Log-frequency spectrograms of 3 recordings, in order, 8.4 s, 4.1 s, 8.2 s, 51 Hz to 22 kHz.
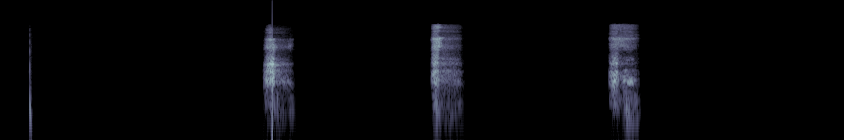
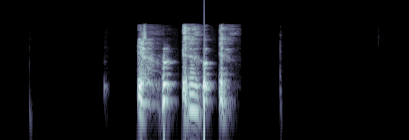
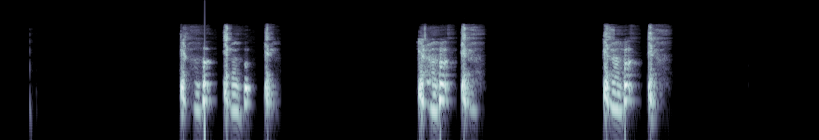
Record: {"exhalation_length": "8.4 s", "exhalation_amplitude": 3931, "exhalation_signal_mean_std_ratio": 0.18, "cough_length": "4.1 s", "cough_amplitude": 27382, "cough_signal_mean_std_ratio": 0.26, "three_cough_length": "8.2 s", "three_cough_amplitude": 32241, "three_cough_signal_mean_std_ratio": 0.28, "survey_phase": "beta (2021-08-13 to 2022-03-07)", "age": "45-64", "gender": "Female", "wearing_mask": "No", "symptom_cough_any": true, "symptom_fatigue": true, "symptom_onset": "2 days", "smoker_status": "Never smoked", "respiratory_condition_asthma": false, "respiratory_condition_other": false, "recruitment_source": "Test and Trace", "submission_delay": "2 days", "covid_test_result": "Positive", "covid_test_method": "RT-qPCR", "covid_ct_value": 24.4, "covid_ct_gene": "N gene"}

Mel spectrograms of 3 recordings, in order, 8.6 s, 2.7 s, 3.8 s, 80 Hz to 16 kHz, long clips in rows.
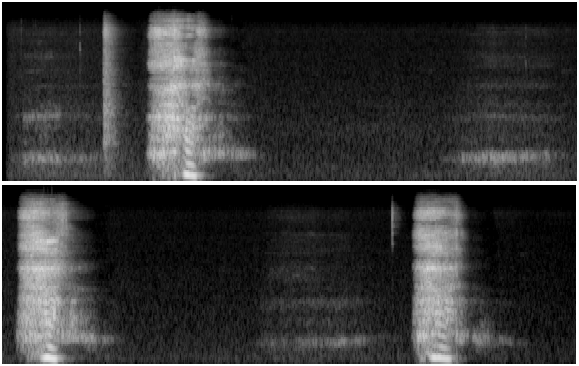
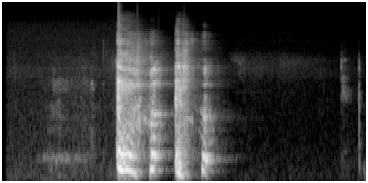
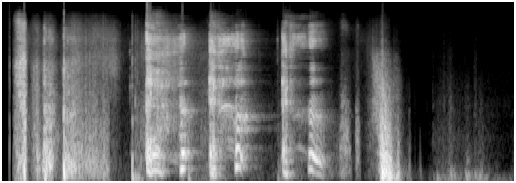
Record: {"exhalation_length": "8.6 s", "exhalation_amplitude": 24379, "exhalation_signal_mean_std_ratio": 0.28, "cough_length": "2.7 s", "cough_amplitude": 32705, "cough_signal_mean_std_ratio": 0.28, "three_cough_length": "3.8 s", "three_cough_amplitude": 32768, "three_cough_signal_mean_std_ratio": 0.43, "survey_phase": "beta (2021-08-13 to 2022-03-07)", "age": "45-64", "gender": "Female", "wearing_mask": "No", "symptom_cough_any": true, "symptom_runny_or_blocked_nose": true, "symptom_diarrhoea": true, "symptom_fatigue": true, "symptom_headache": true, "symptom_change_to_sense_of_smell_or_taste": true, "symptom_onset": "2 days", "smoker_status": "Never smoked", "respiratory_condition_asthma": false, "respiratory_condition_other": false, "recruitment_source": "Test and Trace", "submission_delay": "1 day", "covid_test_result": "Negative", "covid_test_method": "RT-qPCR"}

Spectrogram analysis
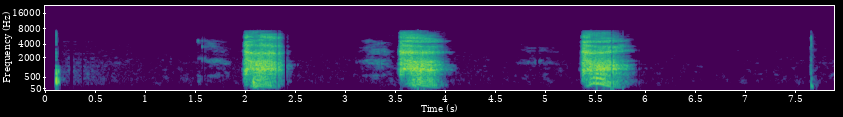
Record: {"exhalation_length": "7.9 s", "exhalation_amplitude": 31655, "exhalation_signal_mean_std_ratio": 0.31, "survey_phase": "beta (2021-08-13 to 2022-03-07)", "age": "65+", "gender": "Male", "wearing_mask": "No", "symptom_none": true, "smoker_status": "Never smoked", "respiratory_condition_asthma": false, "respiratory_condition_other": false, "recruitment_source": "REACT", "submission_delay": "1 day", "covid_test_result": "Negative", "covid_test_method": "RT-qPCR", "influenza_a_test_result": "Unknown/Void", "influenza_b_test_result": "Unknown/Void"}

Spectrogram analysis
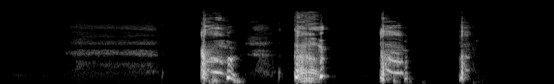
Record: {"three_cough_length": "5.5 s", "three_cough_amplitude": 32768, "three_cough_signal_mean_std_ratio": 0.32, "survey_phase": "beta (2021-08-13 to 2022-03-07)", "age": "65+", "gender": "Female", "wearing_mask": "No", "symptom_cough_any": true, "symptom_runny_or_blocked_nose": true, "symptom_shortness_of_breath": true, "symptom_fatigue": true, "symptom_headache": true, "symptom_other": true, "symptom_onset": "3 days", "smoker_status": "Ex-smoker", "respiratory_condition_asthma": false, "respiratory_condition_other": false, "recruitment_source": "Test and Trace", "submission_delay": "1 day", "covid_test_result": "Positive", "covid_test_method": "RT-qPCR", "covid_ct_value": 23.9, "covid_ct_gene": "N gene", "covid_ct_mean": 24.2, "covid_viral_load": "12000 copies/ml", "covid_viral_load_category": "Low viral load (10K-1M copies/ml)"}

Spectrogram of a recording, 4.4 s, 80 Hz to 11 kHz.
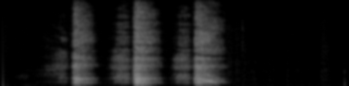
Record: {"exhalation_length": "4.4 s", "exhalation_amplitude": 19770, "exhalation_signal_mean_std_ratio": 0.38, "survey_phase": "beta (2021-08-13 to 2022-03-07)", "age": "65+", "gender": "Male", "wearing_mask": "No", "symptom_none": true, "smoker_status": "Ex-smoker", "respiratory_condition_asthma": false, "respiratory_condition_other": false, "recruitment_source": "REACT", "submission_delay": "0 days", "covid_test_result": "Negative", "covid_test_method": "RT-qPCR"}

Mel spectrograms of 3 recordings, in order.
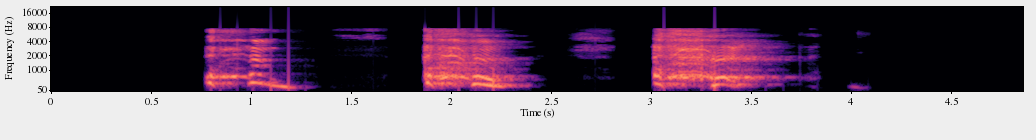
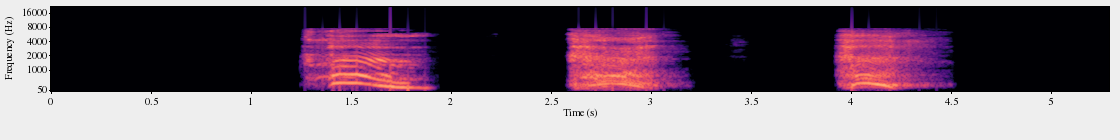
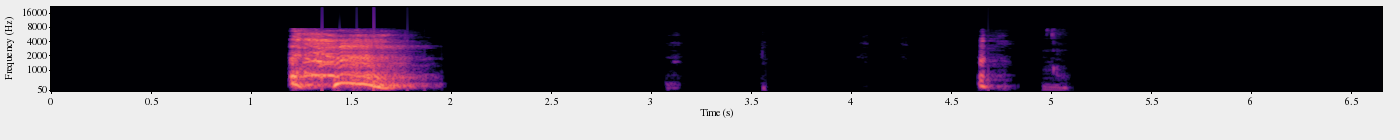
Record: {"three_cough_length": "4.9 s", "three_cough_amplitude": 32655, "three_cough_signal_mean_std_ratio": 0.44, "exhalation_length": "5.3 s", "exhalation_amplitude": 32767, "exhalation_signal_mean_std_ratio": 0.43, "cough_length": "6.7 s", "cough_amplitude": 30123, "cough_signal_mean_std_ratio": 0.24, "survey_phase": "beta (2021-08-13 to 2022-03-07)", "age": "65+", "gender": "Female", "wearing_mask": "No", "symptom_diarrhoea": true, "smoker_status": "Never smoked", "respiratory_condition_asthma": false, "respiratory_condition_other": false, "recruitment_source": "REACT", "submission_delay": "2 days", "covid_test_result": "Negative", "covid_test_method": "RT-qPCR"}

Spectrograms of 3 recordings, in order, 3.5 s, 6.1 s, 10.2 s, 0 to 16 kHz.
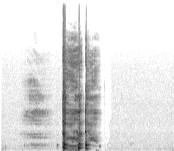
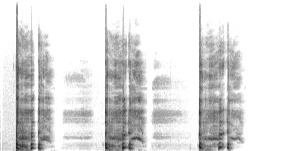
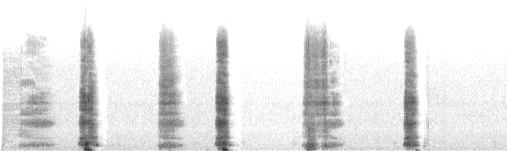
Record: {"cough_length": "3.5 s", "cough_amplitude": 32768, "cough_signal_mean_std_ratio": 0.23, "three_cough_length": "6.1 s", "three_cough_amplitude": 32768, "three_cough_signal_mean_std_ratio": 0.31, "exhalation_length": "10.2 s", "exhalation_amplitude": 27590, "exhalation_signal_mean_std_ratio": 0.27, "survey_phase": "beta (2021-08-13 to 2022-03-07)", "age": "45-64", "gender": "Female", "wearing_mask": "No", "symptom_new_continuous_cough": true, "symptom_runny_or_blocked_nose": true, "symptom_shortness_of_breath": true, "symptom_abdominal_pain": true, "symptom_onset": "4 days", "smoker_status": "Ex-smoker", "respiratory_condition_asthma": false, "respiratory_condition_other": false, "recruitment_source": "Test and Trace", "submission_delay": "1 day", "covid_test_result": "Positive", "covid_test_method": "RT-qPCR", "covid_ct_value": 23.1, "covid_ct_gene": "ORF1ab gene"}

